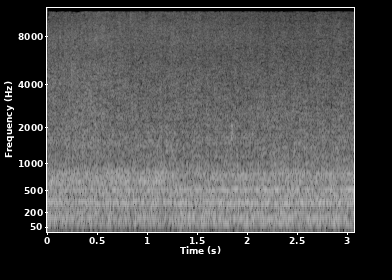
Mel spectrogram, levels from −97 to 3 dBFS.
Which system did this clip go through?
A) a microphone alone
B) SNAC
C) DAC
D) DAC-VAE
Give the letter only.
A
